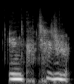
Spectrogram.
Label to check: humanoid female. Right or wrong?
Right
